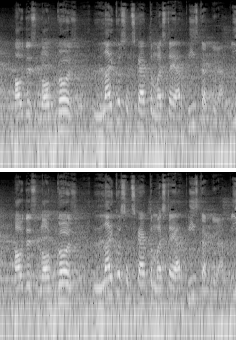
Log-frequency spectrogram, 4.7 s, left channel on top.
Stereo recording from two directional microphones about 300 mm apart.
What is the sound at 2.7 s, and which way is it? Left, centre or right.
Speech, centre.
